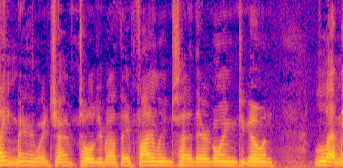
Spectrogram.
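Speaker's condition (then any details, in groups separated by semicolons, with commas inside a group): Multiple sclerosis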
